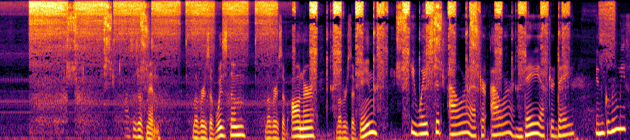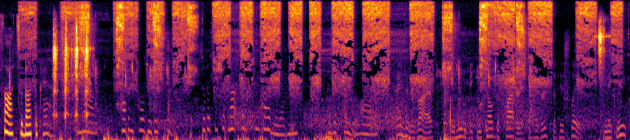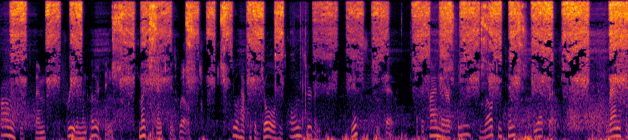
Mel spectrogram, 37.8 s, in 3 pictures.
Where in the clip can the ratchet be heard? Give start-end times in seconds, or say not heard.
1.3-3.1, 7.9-9.7, 14.1-16.6, 21.4-23.3, 27.4-29.8, 34.0-35.8.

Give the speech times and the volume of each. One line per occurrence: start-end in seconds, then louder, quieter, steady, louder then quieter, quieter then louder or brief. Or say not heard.
2.5-7.6 louder then quieter
8.2-37.7 quieter.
